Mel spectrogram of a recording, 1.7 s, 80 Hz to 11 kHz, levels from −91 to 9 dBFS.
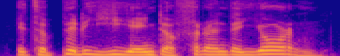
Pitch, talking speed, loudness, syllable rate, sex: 175 Hz, 315 wpm, -15 LUFS, 6.6 syllables/s, female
